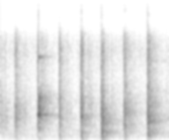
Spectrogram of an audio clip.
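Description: A meat mallet pounding walnuts in a zip-top plastic bag on a tile floor, crushing them. About eight sharp, even strikes, roughly four a second.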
